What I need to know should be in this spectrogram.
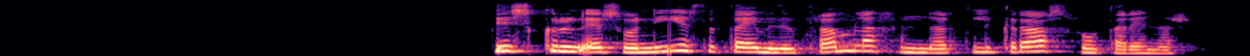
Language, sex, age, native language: Icelandic, female, 30-39, Icelandic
